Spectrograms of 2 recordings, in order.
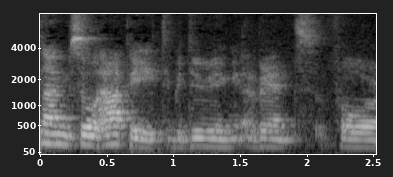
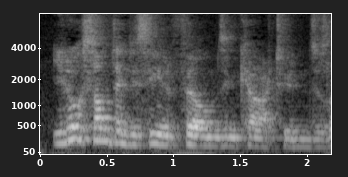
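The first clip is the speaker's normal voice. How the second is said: ordinary talk, nothing marked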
